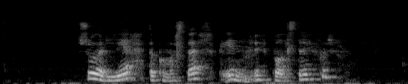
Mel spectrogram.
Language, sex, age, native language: Icelandic, female, 40-49, Icelandic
